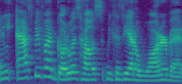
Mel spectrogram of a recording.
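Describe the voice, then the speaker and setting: Loud and very fast, a woman of medium pitch speaks with very wide pitch swings amid noticeable background noise. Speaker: vlogger. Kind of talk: casual chat. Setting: at home.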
